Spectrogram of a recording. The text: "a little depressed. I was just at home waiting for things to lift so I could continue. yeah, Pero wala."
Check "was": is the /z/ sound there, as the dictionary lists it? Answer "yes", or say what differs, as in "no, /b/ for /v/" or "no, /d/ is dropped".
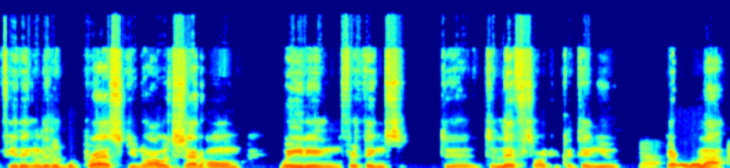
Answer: yes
